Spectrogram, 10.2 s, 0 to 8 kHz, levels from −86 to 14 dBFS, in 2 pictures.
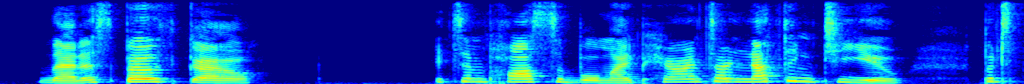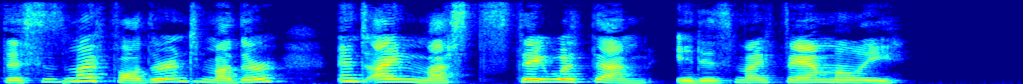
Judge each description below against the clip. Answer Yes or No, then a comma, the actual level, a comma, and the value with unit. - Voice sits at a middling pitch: No, high, 245 Hz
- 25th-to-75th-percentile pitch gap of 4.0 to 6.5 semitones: Yes, wide, 5.5 semitones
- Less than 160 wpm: No, average, 170 wpm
